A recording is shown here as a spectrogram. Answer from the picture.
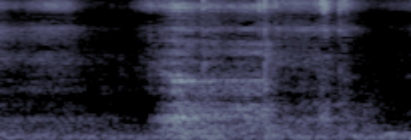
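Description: Near silence: quiet room tone, with one faint soft noise a little under a second in.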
